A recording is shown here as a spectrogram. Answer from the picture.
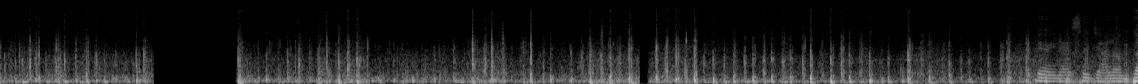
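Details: Two Paso Fino horses ridden in unison on a wooden sound board at the Asheville Alive 2022 Piedmont Paso Fino Horse Association event; brisk, closely spaced hoof strikes rattle on, broken by a short dropout, with a faint tone near the end.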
